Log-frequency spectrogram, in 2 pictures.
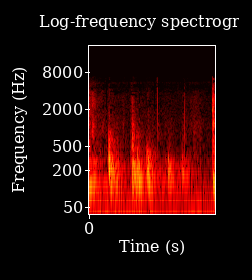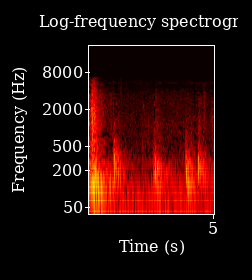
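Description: A door opening in an old radio police drama, heard as a series of dull wooden thumps and knocks with one louder, fuller thud midway, close and fairly quiet, with no talk over it.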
